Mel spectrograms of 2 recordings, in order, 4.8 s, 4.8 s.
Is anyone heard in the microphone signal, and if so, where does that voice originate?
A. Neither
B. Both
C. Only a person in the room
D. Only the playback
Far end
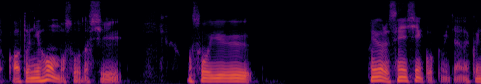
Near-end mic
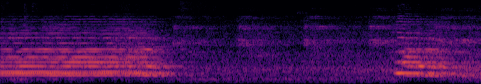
A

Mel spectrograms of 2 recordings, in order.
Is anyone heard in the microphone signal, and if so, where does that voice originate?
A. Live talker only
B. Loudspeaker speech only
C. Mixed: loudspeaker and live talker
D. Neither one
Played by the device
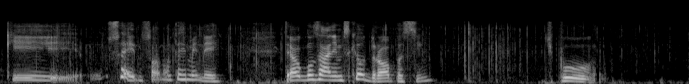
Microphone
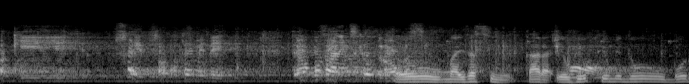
C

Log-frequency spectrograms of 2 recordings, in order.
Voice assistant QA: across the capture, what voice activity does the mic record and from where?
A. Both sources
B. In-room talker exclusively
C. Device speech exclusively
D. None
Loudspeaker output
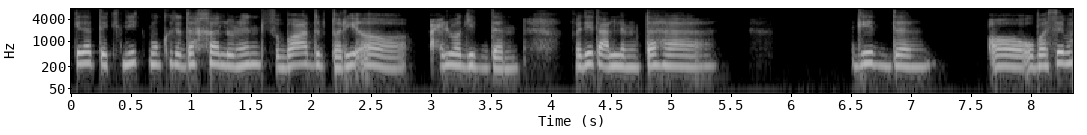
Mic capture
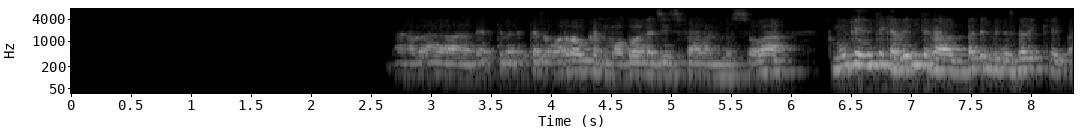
B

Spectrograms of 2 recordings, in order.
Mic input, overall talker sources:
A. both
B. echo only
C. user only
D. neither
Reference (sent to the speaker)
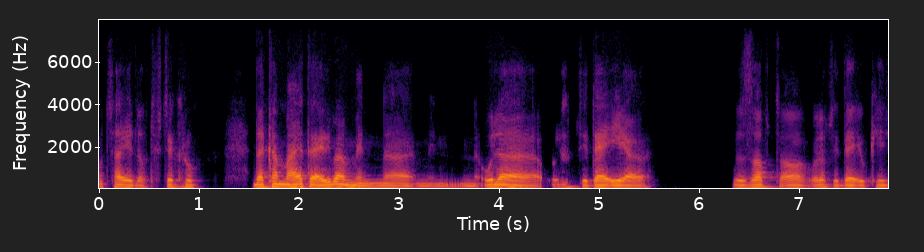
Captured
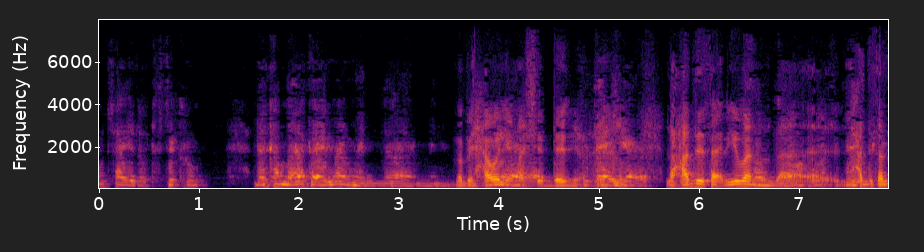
A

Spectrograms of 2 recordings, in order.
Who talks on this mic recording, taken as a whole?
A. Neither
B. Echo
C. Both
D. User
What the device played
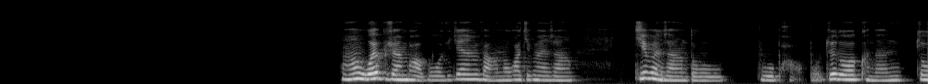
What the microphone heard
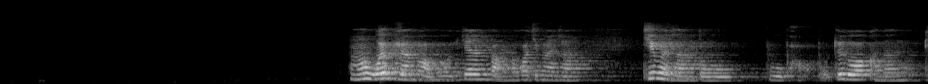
B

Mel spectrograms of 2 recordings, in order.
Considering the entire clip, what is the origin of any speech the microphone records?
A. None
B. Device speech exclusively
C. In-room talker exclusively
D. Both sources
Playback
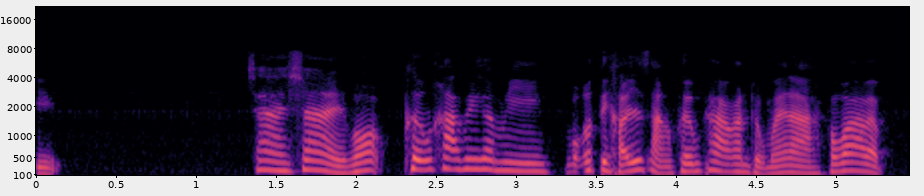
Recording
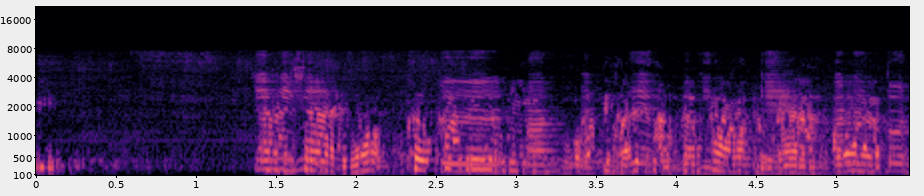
D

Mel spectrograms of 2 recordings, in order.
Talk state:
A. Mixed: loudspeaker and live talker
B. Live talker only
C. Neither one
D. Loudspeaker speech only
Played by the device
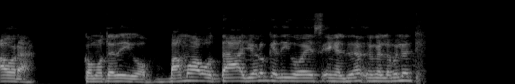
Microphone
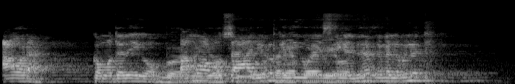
A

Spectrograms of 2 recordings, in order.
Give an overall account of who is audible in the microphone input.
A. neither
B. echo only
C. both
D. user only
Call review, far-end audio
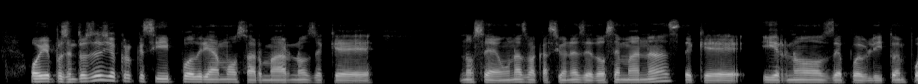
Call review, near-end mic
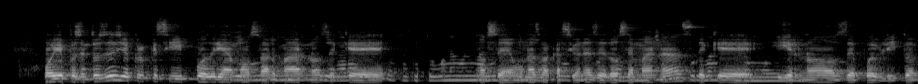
C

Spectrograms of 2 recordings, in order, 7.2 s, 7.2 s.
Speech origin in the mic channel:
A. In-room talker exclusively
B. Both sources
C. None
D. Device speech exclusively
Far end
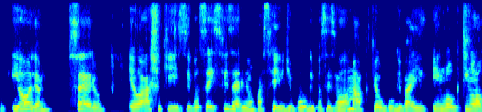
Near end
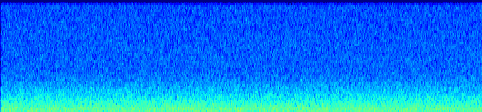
C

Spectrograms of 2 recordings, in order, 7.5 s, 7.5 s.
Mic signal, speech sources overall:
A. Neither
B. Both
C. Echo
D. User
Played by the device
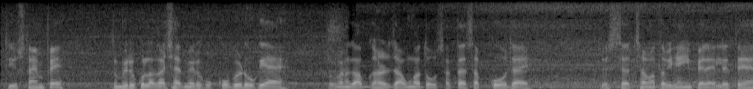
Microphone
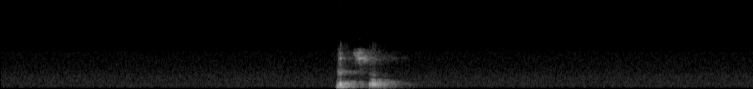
D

